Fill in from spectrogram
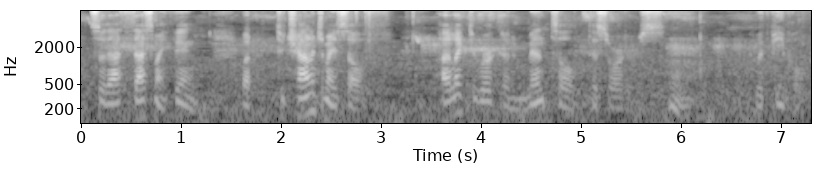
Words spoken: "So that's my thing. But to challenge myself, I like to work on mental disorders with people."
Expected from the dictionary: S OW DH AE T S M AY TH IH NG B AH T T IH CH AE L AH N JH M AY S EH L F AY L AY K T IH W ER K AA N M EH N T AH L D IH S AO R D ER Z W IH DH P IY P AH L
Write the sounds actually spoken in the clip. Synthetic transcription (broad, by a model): S OW DH AE T S M AY TH IH NG B AH T T IH CH AE L AH N JH M AY S EH L F AY L AY K T IH W ER K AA N M EH N T L D IH S AO R D ER Z W IH DH P IY P L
